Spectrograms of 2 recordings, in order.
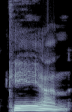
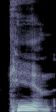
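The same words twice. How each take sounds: First: It is said slowly with two separate vowel sounds. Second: It is said quickly with the vowel sounds merged. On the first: "Si lo pronuncias muy lento" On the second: "esos dos sonidos vocales se unen cuando hablas más rápido"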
